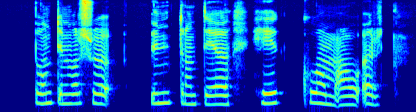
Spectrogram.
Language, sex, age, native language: Icelandic, female, 11, Icelandic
